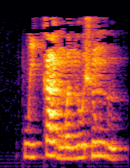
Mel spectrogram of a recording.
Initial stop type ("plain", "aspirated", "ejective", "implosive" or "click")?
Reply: plain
